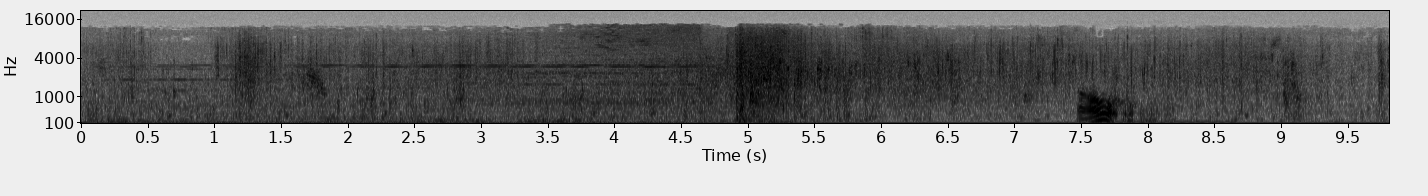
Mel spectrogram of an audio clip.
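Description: A fleshy cocoon tears and splits open with wet cracking.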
